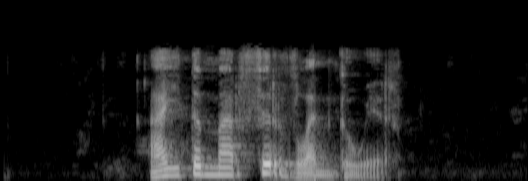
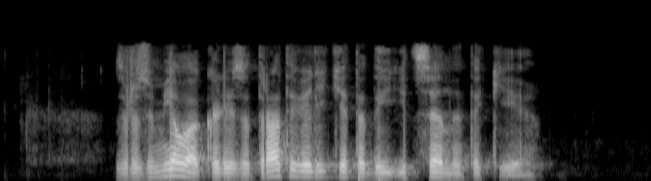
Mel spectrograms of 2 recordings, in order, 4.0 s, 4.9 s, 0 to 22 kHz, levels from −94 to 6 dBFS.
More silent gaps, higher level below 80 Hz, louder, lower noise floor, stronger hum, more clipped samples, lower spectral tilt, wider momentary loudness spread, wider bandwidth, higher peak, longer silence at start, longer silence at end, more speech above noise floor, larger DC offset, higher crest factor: neither; second, -62 dBFS vs -56 dBFS; second, -30 LUFS vs -22 LUFS; about the same, -83 dBFS vs -83 dBFS; neither; neither; about the same, -5.5 dB/octave vs -5.5 dB/octave; second, 12 LU vs 15 LU; about the same, 7.6 kHz vs 8.2 kHz; second, -12 dBFS vs -2 dBFS; first, 1.15 s vs 0.9 s; about the same, 1 s vs 0.9 s; second, 54 dB vs 62 dB; neither; about the same, 22 dB vs 22 dB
